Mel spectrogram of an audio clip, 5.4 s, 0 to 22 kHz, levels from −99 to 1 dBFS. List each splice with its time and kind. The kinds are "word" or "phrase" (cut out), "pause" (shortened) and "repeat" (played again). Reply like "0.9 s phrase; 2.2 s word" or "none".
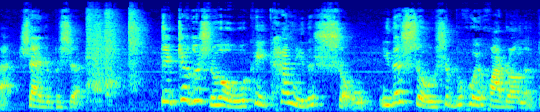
3.8 s pause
